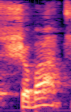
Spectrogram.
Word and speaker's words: Chebat: engage i am ready let's do this chabat that's the correct pronunciation is that decent at least uh it's close shabbat is shabbat yes okay that makes sense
